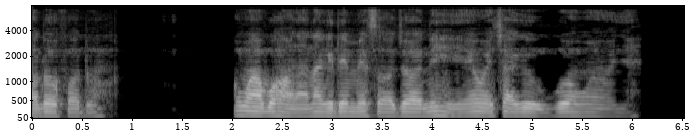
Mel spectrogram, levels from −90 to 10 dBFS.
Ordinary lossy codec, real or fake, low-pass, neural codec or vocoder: none; real; 7.2 kHz; none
